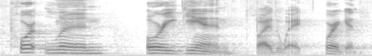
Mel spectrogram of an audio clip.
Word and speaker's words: Oregon: heard Portland Maine nope other Portland and it's pronounced Portland Oregon by the way Oregon like gy anyway so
